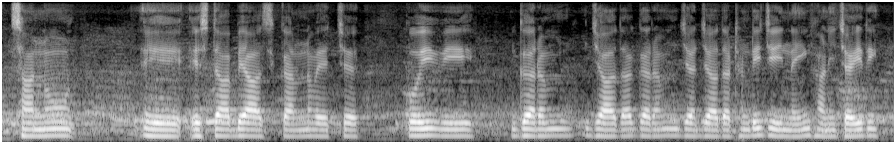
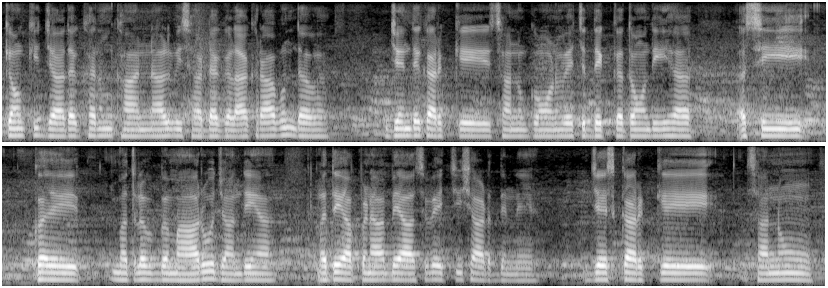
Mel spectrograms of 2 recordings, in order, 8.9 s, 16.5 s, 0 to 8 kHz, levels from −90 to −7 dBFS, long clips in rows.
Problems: constant background noise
